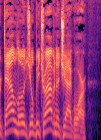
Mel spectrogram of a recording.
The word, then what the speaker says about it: Jaguar: Chuck, is it Jaguar, like Star Wars, or Jagwire? – Well, I'm going to go with the British enunciation and Jaguar, because it just sounds so cool.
